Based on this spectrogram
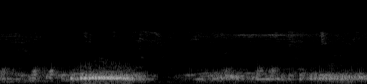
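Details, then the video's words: A male white pigeon's performance: one loud, deep, rolling coo, a brief silence, then a softer continuing rumble. "Pigeon Sound Effect || Male Pigeon Super Performance || White Pigeon"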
